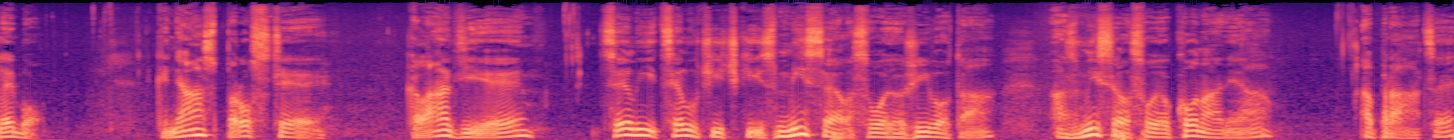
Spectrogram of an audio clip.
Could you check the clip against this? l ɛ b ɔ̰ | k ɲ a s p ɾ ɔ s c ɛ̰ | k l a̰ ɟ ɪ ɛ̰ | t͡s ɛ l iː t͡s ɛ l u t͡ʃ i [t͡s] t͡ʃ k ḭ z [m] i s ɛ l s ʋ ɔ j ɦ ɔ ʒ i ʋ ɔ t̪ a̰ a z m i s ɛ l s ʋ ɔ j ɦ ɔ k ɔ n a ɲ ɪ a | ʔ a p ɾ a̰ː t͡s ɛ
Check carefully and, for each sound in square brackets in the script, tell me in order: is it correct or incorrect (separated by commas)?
incorrect, correct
